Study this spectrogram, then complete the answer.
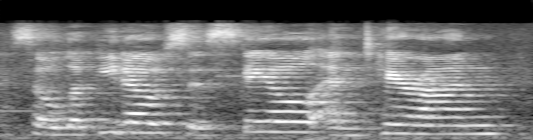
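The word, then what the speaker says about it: pteron: So lepidos is scale and teron the p is silent is wing.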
